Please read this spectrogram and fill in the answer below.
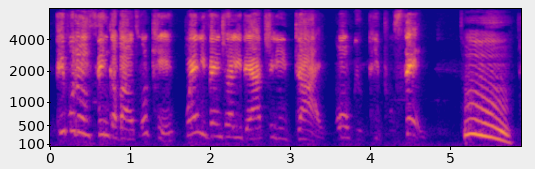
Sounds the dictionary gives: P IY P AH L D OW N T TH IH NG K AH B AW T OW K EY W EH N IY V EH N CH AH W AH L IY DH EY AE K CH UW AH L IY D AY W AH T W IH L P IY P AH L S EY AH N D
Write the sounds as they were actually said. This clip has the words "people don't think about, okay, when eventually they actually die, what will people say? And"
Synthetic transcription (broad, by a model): P IY P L D OW N T TH IH NG K AH B AW T OW K EY W EH N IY V EH N CH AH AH L IY DH EY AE K CH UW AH L IY D AY W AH T W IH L P IY P L S EY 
